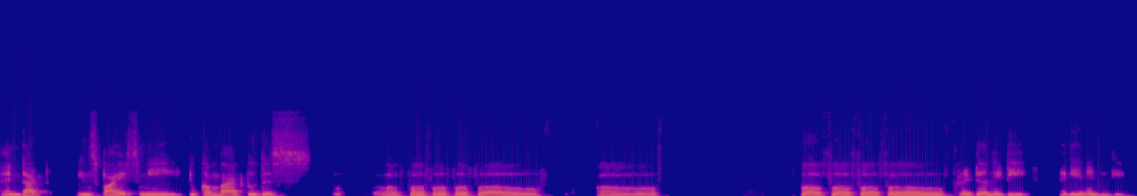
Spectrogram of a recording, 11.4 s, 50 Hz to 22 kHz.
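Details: Adult male Zoom workshop participant, a stammering association member for 12 years, who refers to people who stammer as "us", suggesting he stammers himself; stuttering (stammering).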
